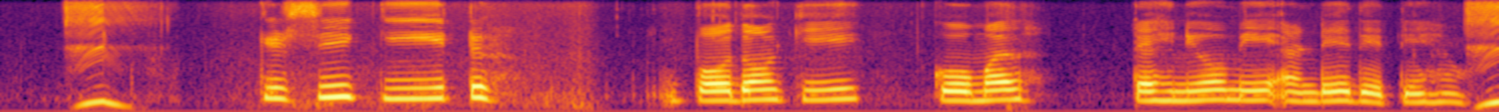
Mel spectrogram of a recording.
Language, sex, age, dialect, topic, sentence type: Hindi, female, 31-35, Garhwali, agriculture, statement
